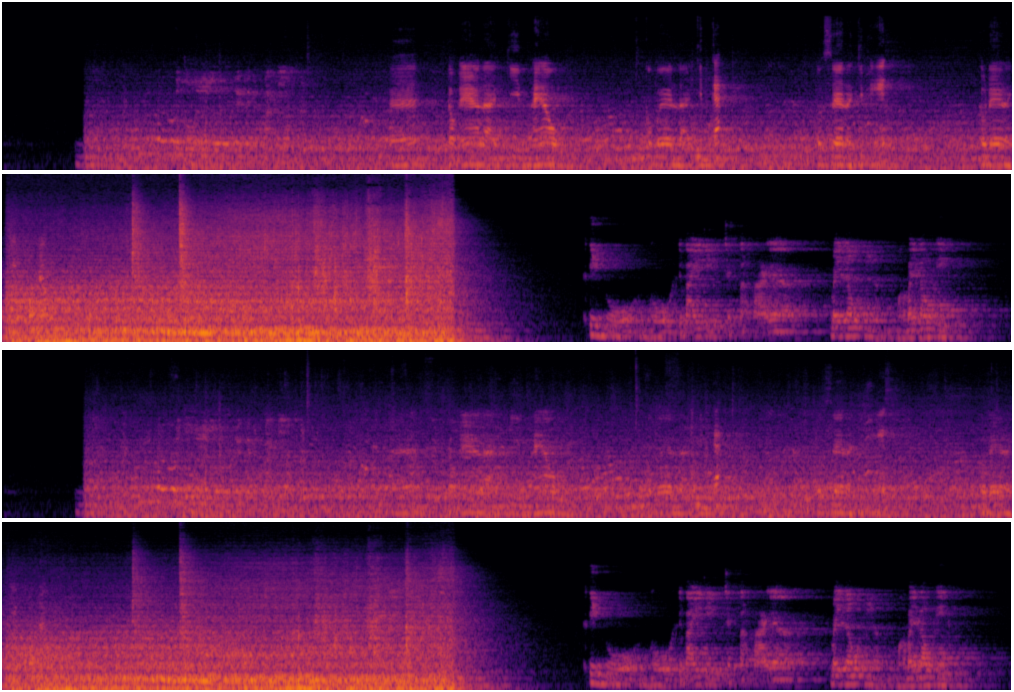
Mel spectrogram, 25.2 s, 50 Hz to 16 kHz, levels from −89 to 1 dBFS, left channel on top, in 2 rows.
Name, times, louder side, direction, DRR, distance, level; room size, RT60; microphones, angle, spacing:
voice 1, 0.9-1.4 2.2-3.7 8.7-9.4 10.7-10.9 17.2-18.7 20.0-22.5 23.0-24.5, right 1 dB, 5° right, 0 dB, 4.1 m, -44 dB
sound 1, 1.0-13.6, right 2 dB, 50° right, 1.0 m, -40 dB
voice 2, 4.8-5.3 5.6-7.0 8.0-9.0 10.2-11.1 12.2-13.4, left 3 dB, 40° left, 5 dB, 1.6 m, -38 dB
sound 2, 12.7-18.3, left 2 dB, 80° left, 1.4 m, -28 dB
28.0 x 17.0 x 9.2 m, 2.2 s
head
